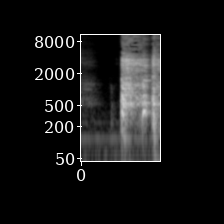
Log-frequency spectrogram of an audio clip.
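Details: An adult woman who says she has sinus trouble gives two quick, harsh coughs in close succession after a moment of quiet; a cough.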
